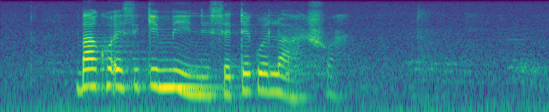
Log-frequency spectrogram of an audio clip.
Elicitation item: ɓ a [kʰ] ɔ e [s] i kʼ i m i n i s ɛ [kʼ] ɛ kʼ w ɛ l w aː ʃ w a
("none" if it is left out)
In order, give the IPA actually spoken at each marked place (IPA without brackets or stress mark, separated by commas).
kʰ, s, tʼ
